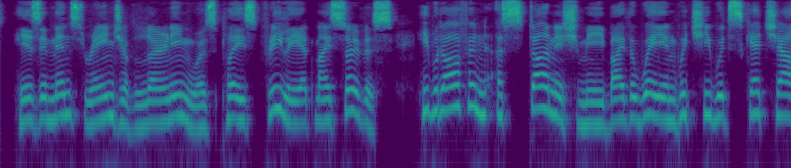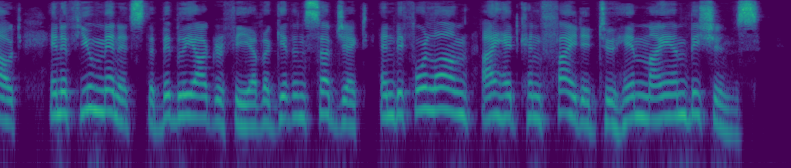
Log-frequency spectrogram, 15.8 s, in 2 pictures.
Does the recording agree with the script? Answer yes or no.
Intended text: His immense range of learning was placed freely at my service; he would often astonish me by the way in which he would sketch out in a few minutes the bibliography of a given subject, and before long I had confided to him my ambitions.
yes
